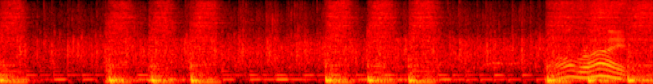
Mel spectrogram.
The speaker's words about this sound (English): let's stand up on our feet and give a big hand clap to Clay Clark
